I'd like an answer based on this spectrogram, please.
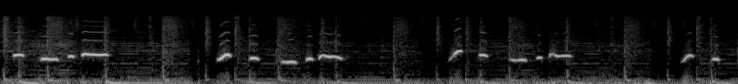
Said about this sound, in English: I don't know if it's the intensity of the whistle. Usually there's a little bit more in there, yeah.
